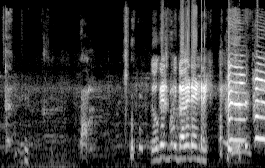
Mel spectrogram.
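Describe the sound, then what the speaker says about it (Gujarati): A dog yips and barks in short bursts, growing louder toward the end, mixed with people talking nearby. "અહીંયા બીજો એક કૂતરો બસે છે"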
